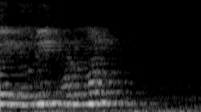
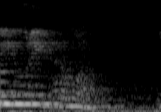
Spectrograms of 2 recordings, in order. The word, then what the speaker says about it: Eurythermal: Yuri word कैसे आप करोगे, देखो हम लोग बायो में क्या करते हैं, यू वर्ड क्यों लगाते हैं, या सीधा बोलूं यू, क्योंकि ई तो साइलेंट है।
